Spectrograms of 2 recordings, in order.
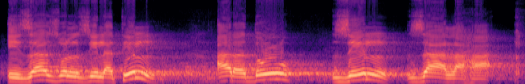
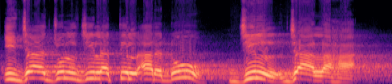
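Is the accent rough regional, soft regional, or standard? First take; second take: standard; rough regional. First: It is read with standard pronunciation. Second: It is read in a rough regional accent. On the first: "Itu bacaannya" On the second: "agak kasar bahasanya. ... Berubah jadi jim semuanya"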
